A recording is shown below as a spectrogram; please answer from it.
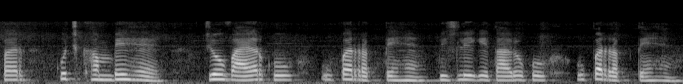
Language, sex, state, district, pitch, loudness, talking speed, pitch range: Hindi, female, Chhattisgarh, Raipur, 205 Hz, -18 LUFS, 150 wpm, 190-220 Hz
